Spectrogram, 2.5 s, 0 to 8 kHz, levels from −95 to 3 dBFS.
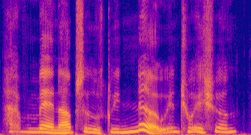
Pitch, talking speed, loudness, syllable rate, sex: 200 Hz, 120 wpm, -17 LUFS, 5.0 syllables/s, male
